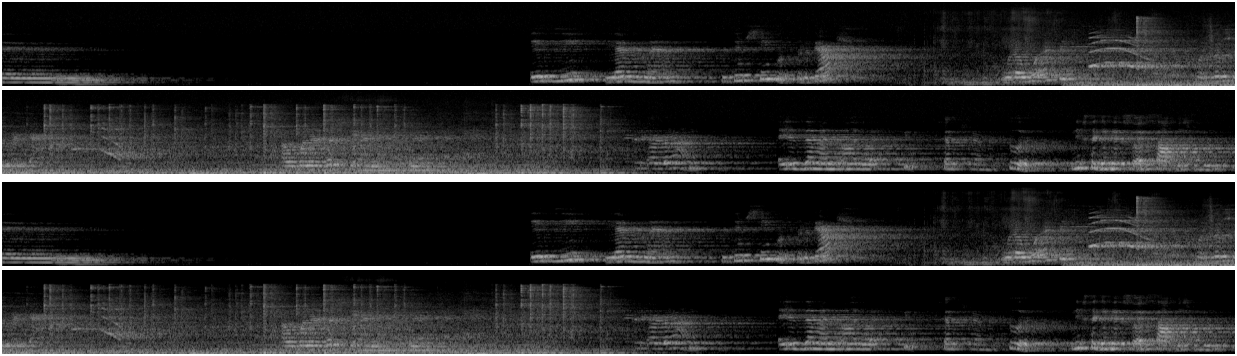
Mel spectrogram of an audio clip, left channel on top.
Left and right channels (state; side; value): noise; left; hiss, 21 dB below the sound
